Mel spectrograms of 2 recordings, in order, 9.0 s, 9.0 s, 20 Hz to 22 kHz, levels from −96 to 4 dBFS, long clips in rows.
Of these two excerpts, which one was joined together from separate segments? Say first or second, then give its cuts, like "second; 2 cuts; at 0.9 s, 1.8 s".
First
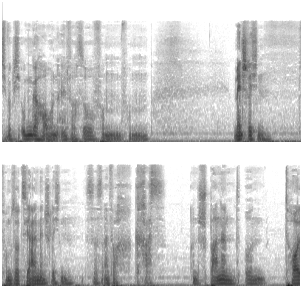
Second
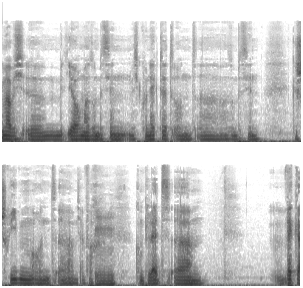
second; 1 cut; at 5.6 s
